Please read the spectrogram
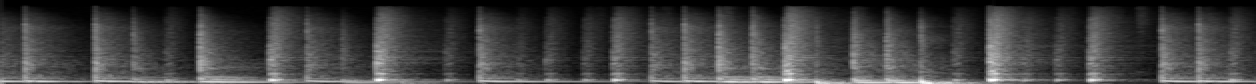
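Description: Electronic drum kit played with sticks: single strokes moving around the snare and toms with changing dynamics, the toms sounding at stepped-down pitches, with bass drum hits underneath.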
